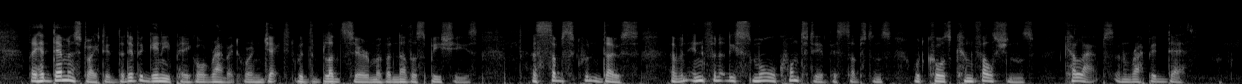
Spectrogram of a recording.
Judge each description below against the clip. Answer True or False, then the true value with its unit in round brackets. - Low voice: True (130 Hz)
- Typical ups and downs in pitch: False (5.8 semitones)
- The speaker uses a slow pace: False (180 wpm)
